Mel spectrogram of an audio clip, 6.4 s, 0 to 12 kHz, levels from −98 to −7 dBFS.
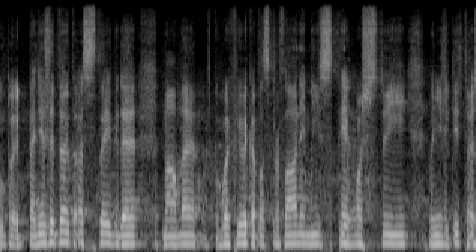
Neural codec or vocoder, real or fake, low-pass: codec, 24 kHz, 0.9 kbps, WavTokenizer, medium music audio release; fake; 10.8 kHz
